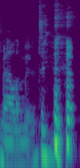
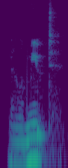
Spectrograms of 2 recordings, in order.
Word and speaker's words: malamute: I saying it like Malamute that's the only way I'd say it is that Malamute Malamute Malamute like you mute the sound in Malamute Malamute Malamute I don't know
